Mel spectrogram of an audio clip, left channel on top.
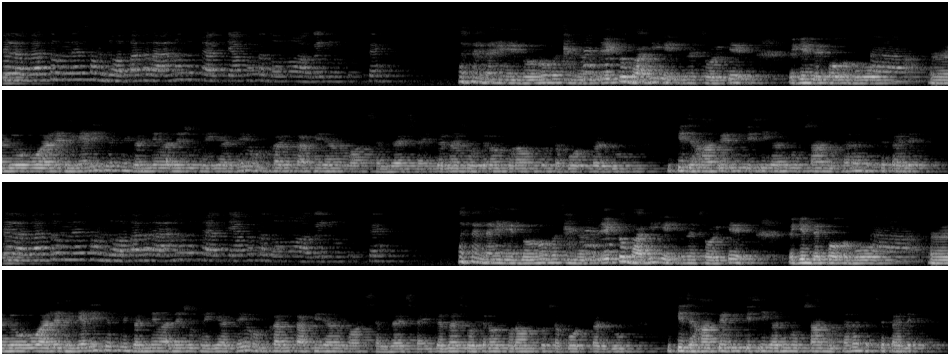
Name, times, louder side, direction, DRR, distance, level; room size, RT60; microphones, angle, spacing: voice 1, 0.0-3.4 3.7-3.8 5.6-6.1 8.7-9.2, left 1 dB, 45° left, -2 dB, 0.9 m, -36 dB
voice 2, 4.6-8.8 9.3-15.7 16.2-18.6, right 2 dB, 50° right, 1 dB, 0.4 m, -26 dB
3.4 x 3.1 x 2.6 m, 0.82 s
head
